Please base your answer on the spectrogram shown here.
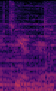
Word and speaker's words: Kyogre: Heart Gold had Kyogre is that how you pronounce that yeah kogre you might want to mention uh your current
